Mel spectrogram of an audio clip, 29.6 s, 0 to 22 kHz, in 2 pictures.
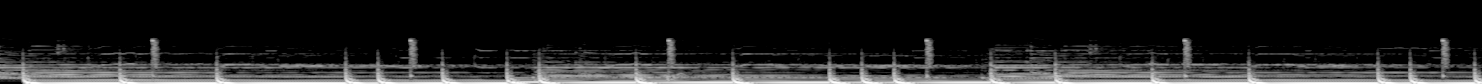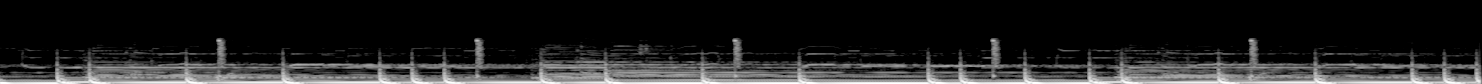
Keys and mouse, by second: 0.1 click, 0.8 middle click, 1.8 click, 4.1-5.5 middle drag, 5.5 click, 12.0 click, 16.6 Tab, 18.4 shift+a, 24.0 s, 27.6 g.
